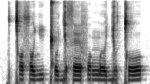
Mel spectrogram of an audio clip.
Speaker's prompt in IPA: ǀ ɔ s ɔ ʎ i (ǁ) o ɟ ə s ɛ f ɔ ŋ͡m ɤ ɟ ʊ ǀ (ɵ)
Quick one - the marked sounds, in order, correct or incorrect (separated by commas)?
correct, incorrect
